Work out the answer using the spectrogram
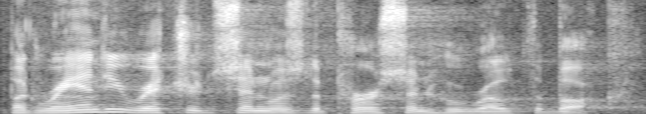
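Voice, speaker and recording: An older man delivers a prepared memorial eulogy, reading his formal remarks in a measured, deliberate way. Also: medium pitch. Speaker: eulogist, former colleague and professor. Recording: long hall reverb.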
